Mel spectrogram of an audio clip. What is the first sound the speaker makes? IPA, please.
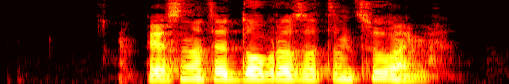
p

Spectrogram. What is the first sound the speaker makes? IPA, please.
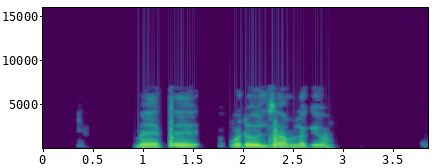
m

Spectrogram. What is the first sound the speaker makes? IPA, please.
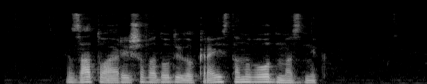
z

